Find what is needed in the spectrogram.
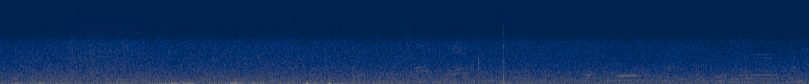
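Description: Wind buffeting the microphone in gusts for the first few seconds, then settling into a steady outdoor wind rush, with faint voices of people nearby near the end.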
